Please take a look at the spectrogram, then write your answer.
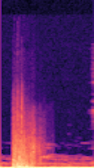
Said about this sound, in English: Thud.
